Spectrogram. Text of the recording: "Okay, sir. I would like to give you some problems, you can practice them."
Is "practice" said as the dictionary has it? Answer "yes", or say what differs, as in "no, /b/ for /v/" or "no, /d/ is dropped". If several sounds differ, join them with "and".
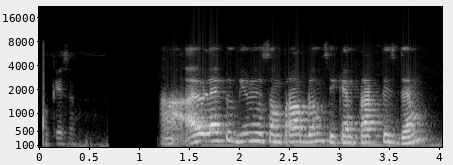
yes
